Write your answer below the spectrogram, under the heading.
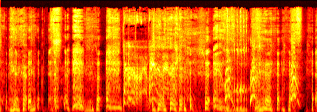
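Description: A dog growls and barks in a steady string of rough, close vocalizations, loud and nearly continuous for several seconds with only brief gaps.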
